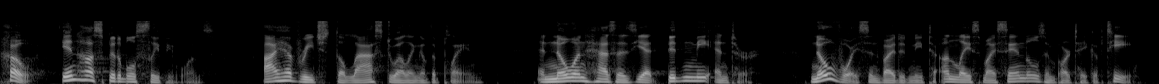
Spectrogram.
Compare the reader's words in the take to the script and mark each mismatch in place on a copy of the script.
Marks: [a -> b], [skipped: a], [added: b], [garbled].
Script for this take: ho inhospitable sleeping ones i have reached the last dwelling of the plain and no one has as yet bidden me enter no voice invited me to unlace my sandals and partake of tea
ho inhospitable sleeping ones i have reached the last dwelling of the plain and no one has as yet bidden me enter no voice invited me to unlace my sandals and partake of tea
